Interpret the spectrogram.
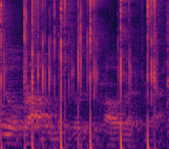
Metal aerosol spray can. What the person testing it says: you gotta shake it until you can hear it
